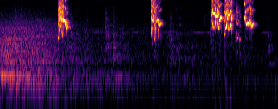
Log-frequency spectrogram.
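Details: Rosy-faced lovebird calls harsh, high chirps: single notes, then a quick run of three. Faint street noise sits under the start.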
